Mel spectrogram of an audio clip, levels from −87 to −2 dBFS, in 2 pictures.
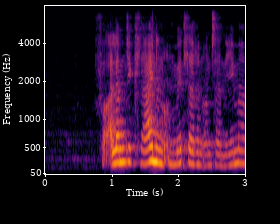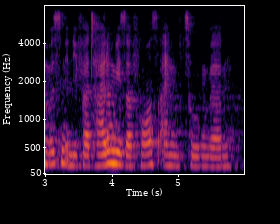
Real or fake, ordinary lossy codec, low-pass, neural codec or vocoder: fake; none; 7.2 kHz; vocoder, 22.05 kHz, 80 mel bands, Vocos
